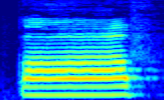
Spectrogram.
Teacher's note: قاف زبان کی جڑ جب اوپر نرم تالو سے لگے تو قاف ادا ہوتا ہے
